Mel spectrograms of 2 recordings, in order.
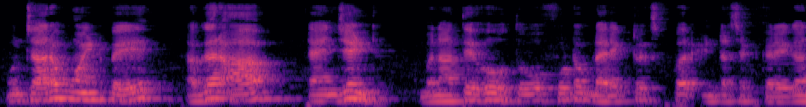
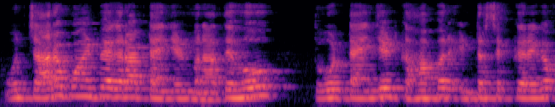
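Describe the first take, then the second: First: Slow, softer repeat of the point; slow, patient restatement; slow re-explaining. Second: Higher, louder first explanation; louder, higher first pass; speaking louder. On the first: Shown as a demonstration. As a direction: spell it out again slowly for confused students. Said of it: "नहीं आया समझ में?". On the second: Real, not acted. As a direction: project the question to the class. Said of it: "तो मैं अब जोर से बोलूंगा".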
